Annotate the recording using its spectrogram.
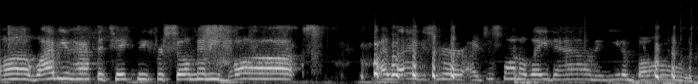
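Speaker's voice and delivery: squeaky, very high complaining dog voice. Speaker voices the family dog complaining, in a high-pitched dog voice. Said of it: "I'll hear like a high pitched voice".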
